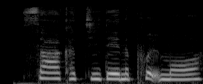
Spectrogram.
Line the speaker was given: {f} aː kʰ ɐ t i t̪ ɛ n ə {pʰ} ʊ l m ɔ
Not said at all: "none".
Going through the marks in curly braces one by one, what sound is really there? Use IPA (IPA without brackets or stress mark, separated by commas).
s, pʰ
